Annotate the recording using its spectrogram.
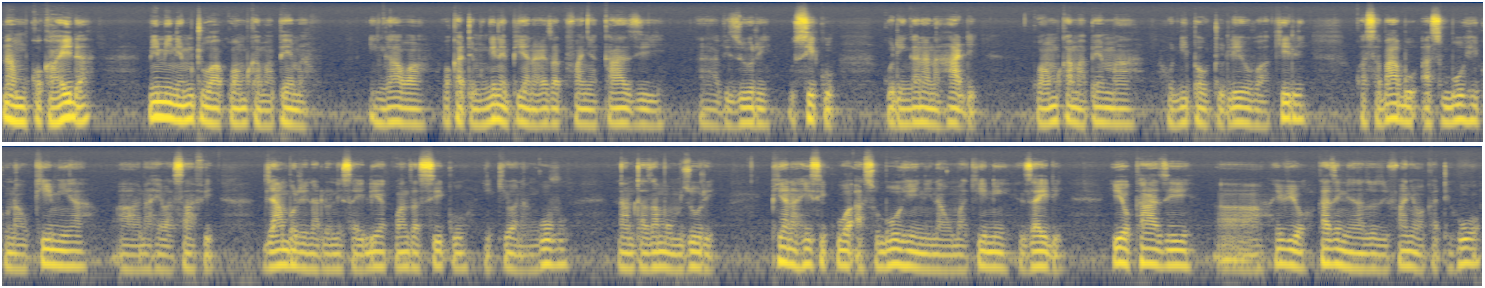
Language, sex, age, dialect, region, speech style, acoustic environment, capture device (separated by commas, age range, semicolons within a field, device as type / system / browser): Swahili, male, 18-24, Kenya - Mombasa, Kenya, excited; focused, nature, desktop / Windows / Chrome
